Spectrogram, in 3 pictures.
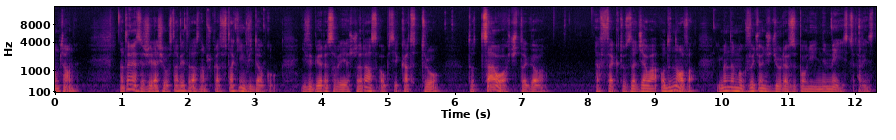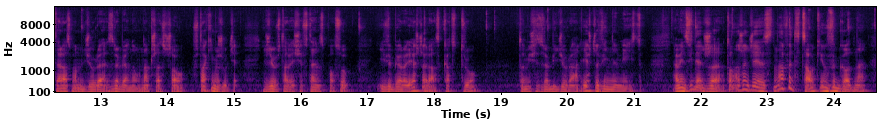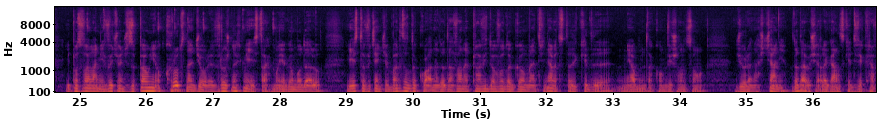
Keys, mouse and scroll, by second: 1.2-2.2 shift+drag, 2.3 shift+click, 2.8 z, 3.2-4.4 drag, 9.9-11.9 drag, 12.0 z, 12.4 scroll down 1, 12.8-17.1 drag, 18.1 click, 18.9 click, 19.7-22.2 drag, 22.5-23.6 drag, 24.0 click, 24.7 click, 25.5 click, 26.5 shift+click, 27.5 shift+click.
